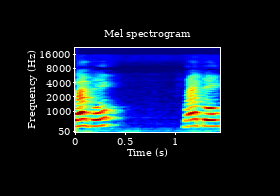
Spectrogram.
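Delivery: loud, high-pitched call.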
